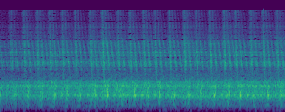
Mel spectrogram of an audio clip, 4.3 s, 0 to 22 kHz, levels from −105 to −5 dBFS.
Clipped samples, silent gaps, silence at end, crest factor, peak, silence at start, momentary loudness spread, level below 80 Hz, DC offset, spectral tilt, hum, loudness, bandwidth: under 0.1%; none; 0 s; 18 dB; -20 dBFS; 0 s; 4 LU; under -90 dBFS; under 0.1%; -1 dB/octave; none; -38 LUFS; 16 kHz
